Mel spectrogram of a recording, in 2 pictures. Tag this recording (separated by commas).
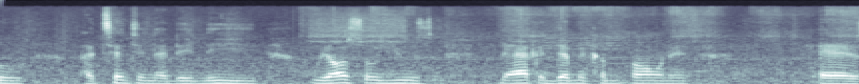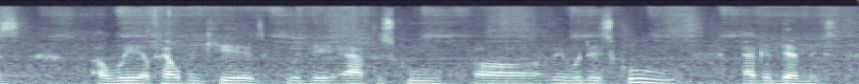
Speech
